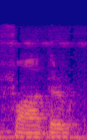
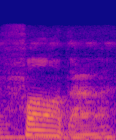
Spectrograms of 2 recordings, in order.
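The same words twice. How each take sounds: First: An R sound links the word's end to the next. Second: The word ends in a vowel with no R. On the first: "this time I'm saying father is away" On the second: "so here I'm not producing R sound"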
